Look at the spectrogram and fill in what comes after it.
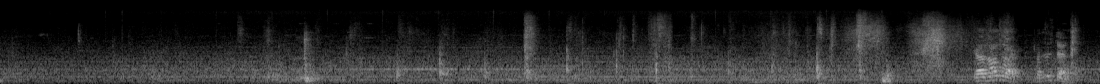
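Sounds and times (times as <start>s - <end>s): steady low hum: 0.0s - 11.0s
noisy shuffle: 1.2s - 11.0s.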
